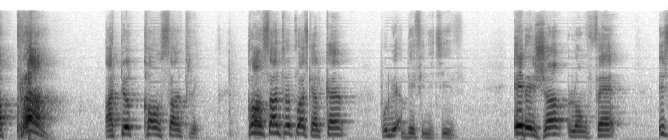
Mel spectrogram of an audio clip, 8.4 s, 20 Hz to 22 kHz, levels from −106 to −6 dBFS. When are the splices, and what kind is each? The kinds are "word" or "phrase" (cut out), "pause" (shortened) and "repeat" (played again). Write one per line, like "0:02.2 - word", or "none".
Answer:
0:03.8 - word
0:05.0 - phrase
0:06.6 - word

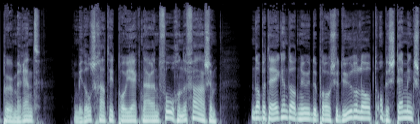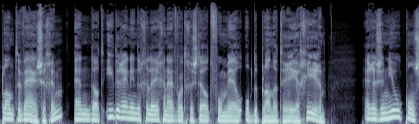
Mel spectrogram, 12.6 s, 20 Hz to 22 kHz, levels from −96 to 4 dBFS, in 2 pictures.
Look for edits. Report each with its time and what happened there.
0:05.7 - word

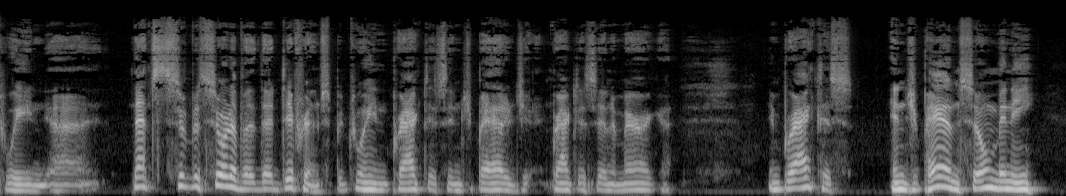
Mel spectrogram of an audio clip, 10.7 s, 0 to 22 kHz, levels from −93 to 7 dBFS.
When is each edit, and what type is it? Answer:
none

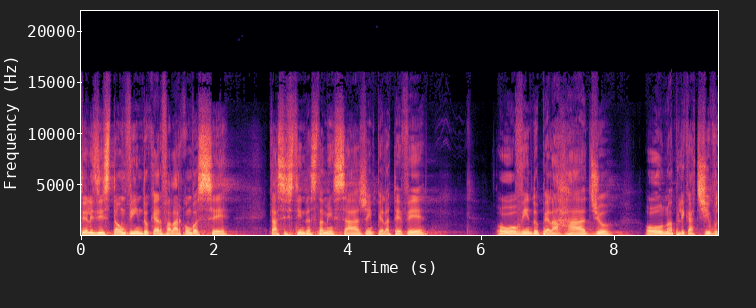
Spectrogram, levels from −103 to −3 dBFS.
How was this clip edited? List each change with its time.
0:02.8 - word

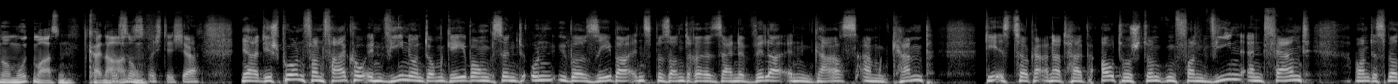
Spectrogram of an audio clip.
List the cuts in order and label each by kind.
none

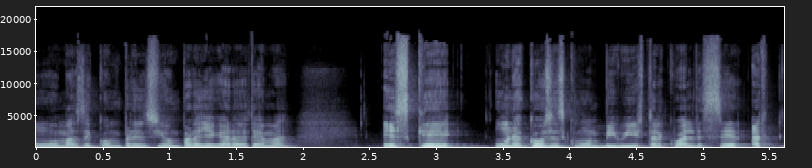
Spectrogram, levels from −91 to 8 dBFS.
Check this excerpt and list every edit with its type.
0:01.6 - word

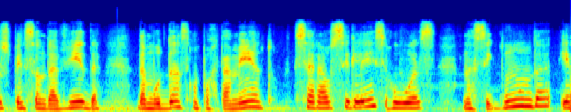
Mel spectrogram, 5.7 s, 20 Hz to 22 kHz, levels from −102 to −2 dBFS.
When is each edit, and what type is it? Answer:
0:01.9 - word
0:02.9 - pause
0:03.9 - word

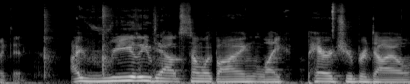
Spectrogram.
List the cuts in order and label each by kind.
0:01.5 - word
0:02.1 - word
0:03.0 - word

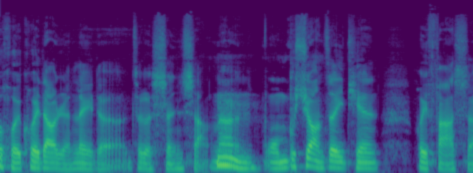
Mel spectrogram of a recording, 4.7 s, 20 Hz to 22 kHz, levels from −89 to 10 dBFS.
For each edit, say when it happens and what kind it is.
none

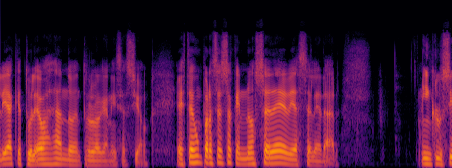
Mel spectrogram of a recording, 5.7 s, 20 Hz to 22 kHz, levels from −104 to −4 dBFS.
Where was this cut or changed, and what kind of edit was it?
none

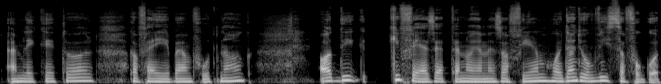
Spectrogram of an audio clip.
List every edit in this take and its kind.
0:01.3 - phrase

